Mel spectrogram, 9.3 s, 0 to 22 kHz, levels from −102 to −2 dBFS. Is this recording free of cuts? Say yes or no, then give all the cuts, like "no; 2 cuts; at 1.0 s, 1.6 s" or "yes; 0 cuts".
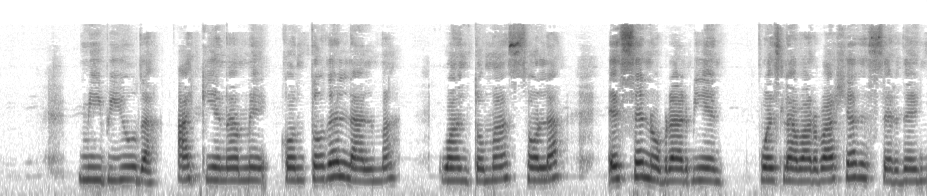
no; 1 cut; at 4.3 s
